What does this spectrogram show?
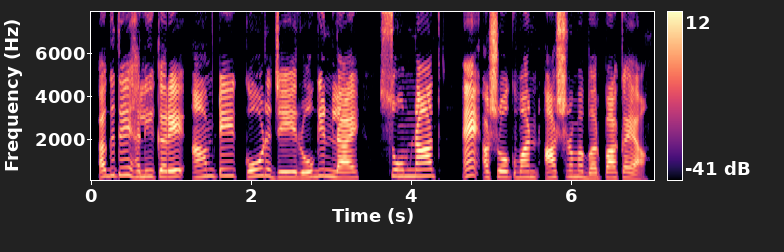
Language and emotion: Sindhi, neutral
